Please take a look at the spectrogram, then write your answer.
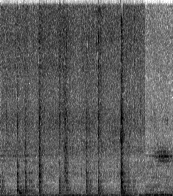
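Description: Onions and ground masala sauté in a pan for a matki batata rassa, a steady close sizzle punctuated by several quick spatula scrapes against the pan.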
